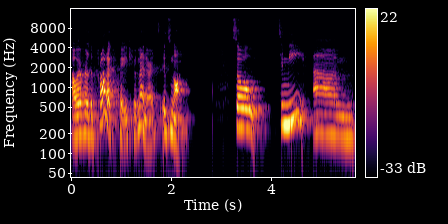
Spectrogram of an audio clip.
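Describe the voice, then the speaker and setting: Speaking at a very slow pace with lively intonation, a woman is heard in a room with audible echo. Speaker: SEO specialist giving a conference talk. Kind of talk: presentation. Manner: enthusiastic.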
